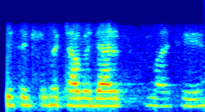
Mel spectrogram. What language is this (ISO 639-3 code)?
mai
